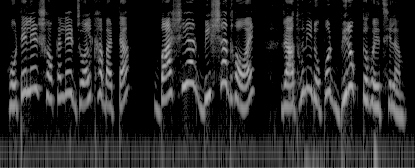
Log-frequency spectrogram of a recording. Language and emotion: Bengali, angry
